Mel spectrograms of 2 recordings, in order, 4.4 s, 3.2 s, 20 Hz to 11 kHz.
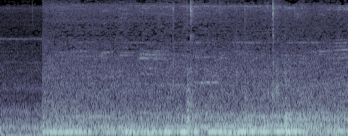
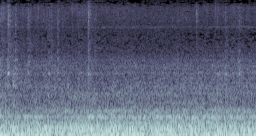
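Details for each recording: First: Volkswagen Polo 1.2 MPI with low pickup and jerking in gear: low idle hum stumbling unevenly as cylinder 2 misfires; ignition coil or its wire suspected, spark plugs worn. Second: Volkswagen Polo 1.2 MPI after repair of cylinder 2 misfire (parts and engine oil changed): steady low engine drone pulling smoothly under load on the road, no stumbles or jerks; pickup now normal.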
